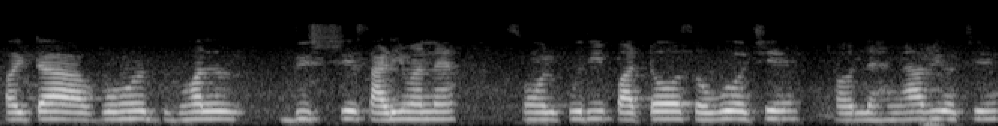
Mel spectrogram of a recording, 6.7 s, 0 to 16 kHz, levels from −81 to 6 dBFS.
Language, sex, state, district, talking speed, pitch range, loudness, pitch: Odia, female, Odisha, Sambalpur, 125 wpm, 205-225 Hz, -17 LUFS, 220 Hz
